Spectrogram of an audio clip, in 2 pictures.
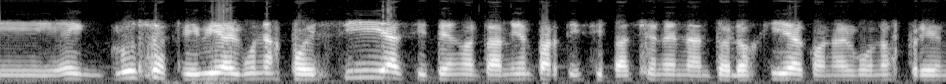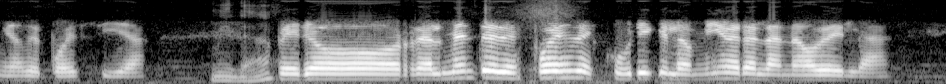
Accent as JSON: {"language": "Spanish", "town": "Adrogué", "region": "Buenos Aires Province", "country": "Argentina", "tie": "born or raised there", "said": "Sí, en realidad yo soy de Adrogué. Nacida y criada en Adrogué."}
